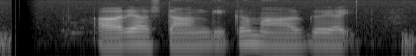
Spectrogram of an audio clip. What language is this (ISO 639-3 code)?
sin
